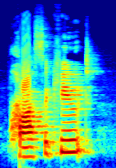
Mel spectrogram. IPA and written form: ˈprɑsəˌkjut (PROSECUTE)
